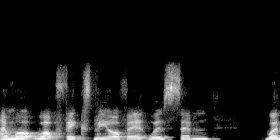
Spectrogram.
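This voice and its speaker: An unremarkable speaking voice at a moderate pace with fairly even intonation, in a very clean recording with a silent background. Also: woman. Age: 60s. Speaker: health coach and interviewer. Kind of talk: casual interview chat.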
